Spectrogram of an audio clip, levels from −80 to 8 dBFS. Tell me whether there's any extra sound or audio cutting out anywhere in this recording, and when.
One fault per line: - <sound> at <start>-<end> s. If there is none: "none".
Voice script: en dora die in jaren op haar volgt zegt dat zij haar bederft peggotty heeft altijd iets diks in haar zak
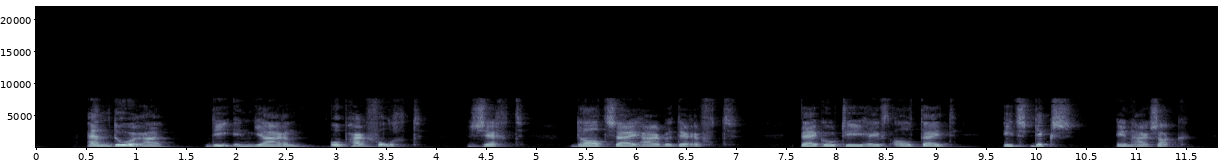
none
